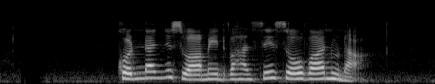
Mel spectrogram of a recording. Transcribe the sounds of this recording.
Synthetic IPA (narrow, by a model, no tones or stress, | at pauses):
konːɐɲːəsuʋaːmiːnʋaɦɐnseːsoːʋaːnuna̰ː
